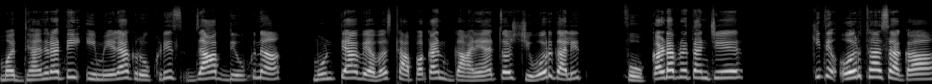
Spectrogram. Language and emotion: Goan Konkani, angry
